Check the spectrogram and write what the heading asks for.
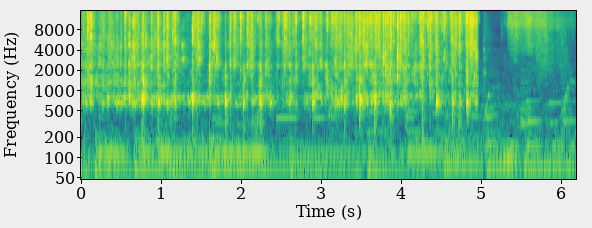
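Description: Egg whites being whipped in a plastic tub with a homemade whisk cut from a plastic water bottle: rapid, continuous splashing and clattering as the bottle is beaten through the liquid, easing off about five seconds in.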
